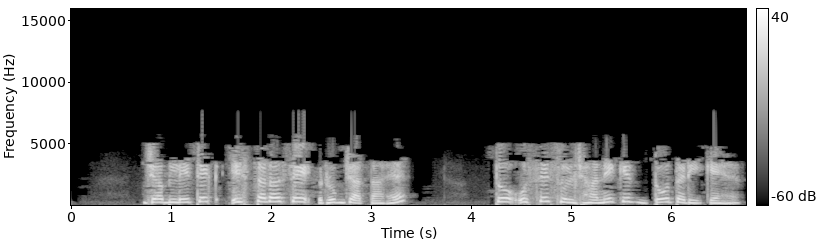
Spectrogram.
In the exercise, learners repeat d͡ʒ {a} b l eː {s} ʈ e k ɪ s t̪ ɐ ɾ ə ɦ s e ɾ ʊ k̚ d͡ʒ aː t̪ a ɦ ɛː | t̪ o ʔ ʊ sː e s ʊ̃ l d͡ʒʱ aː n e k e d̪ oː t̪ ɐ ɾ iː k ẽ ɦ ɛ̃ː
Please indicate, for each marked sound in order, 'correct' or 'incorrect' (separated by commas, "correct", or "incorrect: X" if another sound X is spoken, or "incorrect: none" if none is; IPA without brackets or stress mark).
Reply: incorrect: ɐ, incorrect: none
